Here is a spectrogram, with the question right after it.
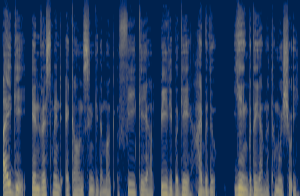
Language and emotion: Manipuri, sad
